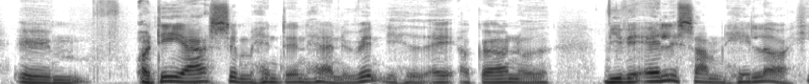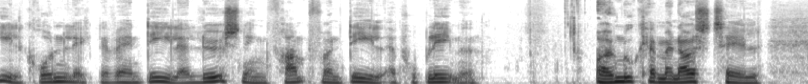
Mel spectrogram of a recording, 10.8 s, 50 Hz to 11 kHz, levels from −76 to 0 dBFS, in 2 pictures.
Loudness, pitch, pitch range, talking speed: -18 LUFS, 140 Hz, 120-155 Hz, 200 wpm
